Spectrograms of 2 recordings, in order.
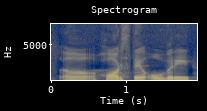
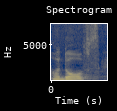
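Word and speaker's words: hors d'oeuvres: अगर आप इसको ऐसे सिंपल पढ़ेंगे तो आपको हॉर्स दे ओवरी आप इसको प्रोनाउंशिएट करेंगे, पर इसको बोलते हैं हदॉफ्स।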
